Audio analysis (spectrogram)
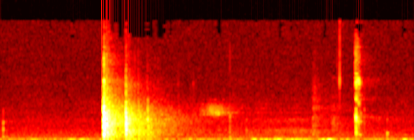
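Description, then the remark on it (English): Dice are rolled for a javelin attack, a sharp clatter as they strike the paper, two quick hits close together, then a couple of faint ticks as they settle and stop on the paper. “It kind of stopped on the paper.”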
